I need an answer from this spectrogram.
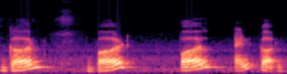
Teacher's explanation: in all these words we are pronouncing first a very short ah and then you are pronouncing ra just after the sound ah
